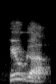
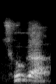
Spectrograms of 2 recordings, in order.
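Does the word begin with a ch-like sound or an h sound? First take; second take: h sound; ch sound. First: The word begins with a clear h sound. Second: The word begins with a ch-like sound. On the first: This is how the recording says it. "ও কিন্তু উচ্চারণ করছে হিউগা" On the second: This is how people in Korea say it. "সবাই বলতো কি ছুগা"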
